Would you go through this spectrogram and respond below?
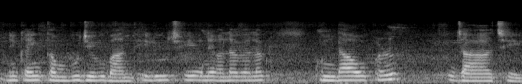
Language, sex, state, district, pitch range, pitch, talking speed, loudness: Gujarati, female, Maharashtra, Mumbai Suburban, 180-195 Hz, 190 Hz, 140 wpm, -17 LUFS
